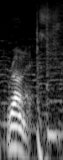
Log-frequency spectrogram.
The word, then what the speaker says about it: Ronix: some funny hashtags in there and also the phonetically correct way to say a company's name Ronix I'm and thank you for checking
